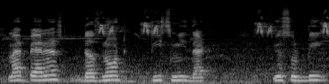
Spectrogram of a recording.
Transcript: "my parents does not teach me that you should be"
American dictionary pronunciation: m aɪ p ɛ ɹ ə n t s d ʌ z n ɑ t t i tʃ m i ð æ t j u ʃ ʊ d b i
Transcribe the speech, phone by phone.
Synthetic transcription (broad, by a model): m aɪ p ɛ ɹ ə l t d ʌ z n ɑ t t i tʃ m i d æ t j u ʃ ʊ d b i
